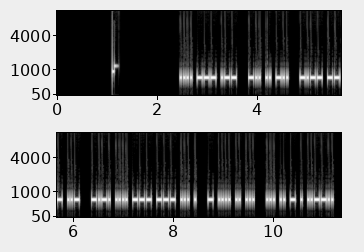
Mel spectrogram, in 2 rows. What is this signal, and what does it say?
Morse code, heard as a keyed tone, about 34 wpm, 700 Hz. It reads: HOW DID YOU CHOOSE THIS SITE?
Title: Sentences from Top 1000 Words - Review Part 4 - 35wpm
